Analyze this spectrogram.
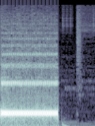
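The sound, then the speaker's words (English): One ringback tone on an outgoing telephone call, a loud, steady electronic hum held for under a second before it cuts off abruptly, leaving near silence and a faint brief sound after. “And that's why we're going to call him right now for you.”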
